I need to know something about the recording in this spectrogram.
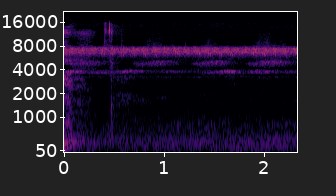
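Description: Faint, steady high-pitched chirring of insects, with one light click about a quarter of the way in.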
